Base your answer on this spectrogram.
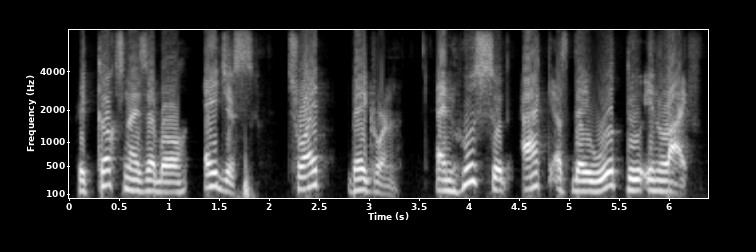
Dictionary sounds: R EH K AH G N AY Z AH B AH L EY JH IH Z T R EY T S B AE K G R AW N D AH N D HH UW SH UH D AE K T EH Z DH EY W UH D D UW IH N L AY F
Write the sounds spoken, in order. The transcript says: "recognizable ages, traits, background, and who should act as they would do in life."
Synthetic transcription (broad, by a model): R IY K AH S N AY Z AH B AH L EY JH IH S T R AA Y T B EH G R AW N AH N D HH UW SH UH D AE K T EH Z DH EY W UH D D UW IH N L AY F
